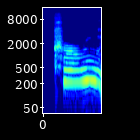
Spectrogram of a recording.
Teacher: Now in cruise, you can hear that other sound of the long U. It's just that ooh part. Cruise. Your lips are already pushed out.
